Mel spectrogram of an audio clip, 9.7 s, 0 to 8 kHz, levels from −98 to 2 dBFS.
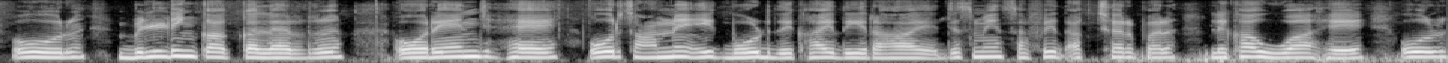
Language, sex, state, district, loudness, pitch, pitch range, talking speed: Bhojpuri, male, Uttar Pradesh, Gorakhpur, -14 LUFS, 185 Hz, 175-200 Hz, 135 wpm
